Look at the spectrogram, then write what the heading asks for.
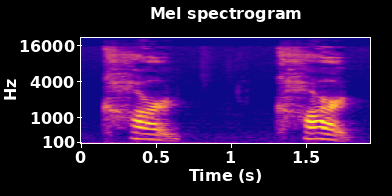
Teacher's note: your mouth is making the shape of that D sound, but it's not making the vibrations happening. You're not actually making a D sound, but your mouth is making that shape.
